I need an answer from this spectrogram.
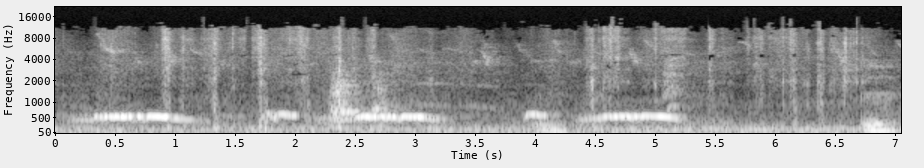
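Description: A bird cooing over and over, a long even call about every two seconds, each led by a short note. Under it, a hand trowel scrapes and chops into garden soil.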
